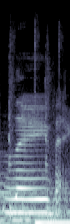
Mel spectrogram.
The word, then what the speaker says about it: Laufey: LAUFEY.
